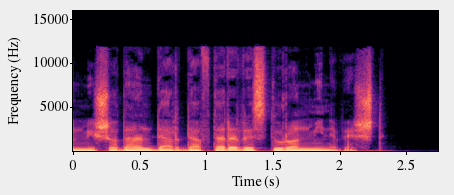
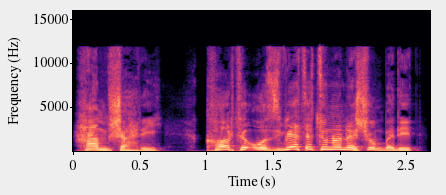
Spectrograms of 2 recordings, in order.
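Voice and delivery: much higher, stern insistence; insistent; 12 semitones higher than usual. Acted. Doorwoman demands the card again, much higher. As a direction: demand the card once more. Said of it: "زن باز گفت".

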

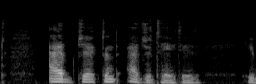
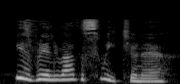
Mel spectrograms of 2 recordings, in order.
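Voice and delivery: Lenina's gushing; 13 semitones higher than usual. A narrator's reading. Lenina quoted about songster.

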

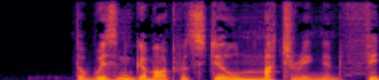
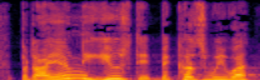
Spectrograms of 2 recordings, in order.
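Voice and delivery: loud, high angry protest; 13 semitones higher, 6 dB louder than usual. A narrator's reading. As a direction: push back hard, angry. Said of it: "said Harry angrily".

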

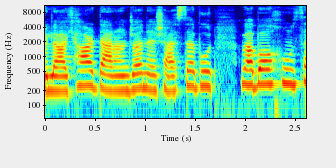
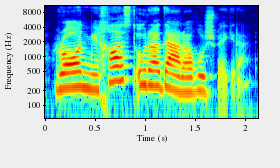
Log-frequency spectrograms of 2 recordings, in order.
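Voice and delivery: plain reading voice

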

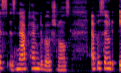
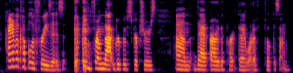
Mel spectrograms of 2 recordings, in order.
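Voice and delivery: ordinary delivery

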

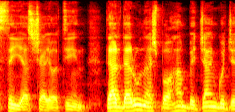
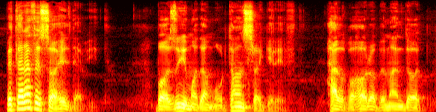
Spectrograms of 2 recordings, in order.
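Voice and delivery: usual speaking voice

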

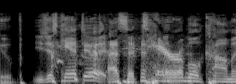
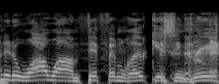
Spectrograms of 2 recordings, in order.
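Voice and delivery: put-on higher-pitched Philly accent; 3 semitones higher than usual. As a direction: lay on a thick Philly accent, as a local would. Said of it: "you know the Philly accent".

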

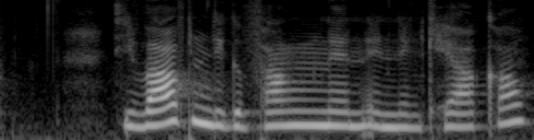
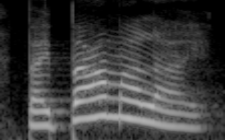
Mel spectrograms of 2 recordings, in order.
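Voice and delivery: louder, appalled question; horrified cry; 3 semitones higher, 6 dB louder than usual. A narrator's reading. Doctor learns he is at Barmaley's, horrified. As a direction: cry it out in dismay. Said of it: "rief der Doktor entsetzt".

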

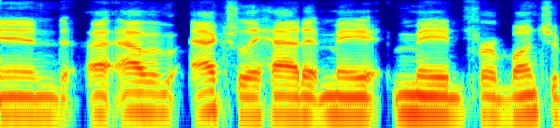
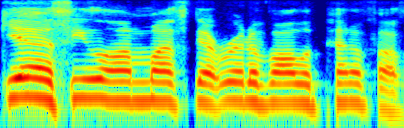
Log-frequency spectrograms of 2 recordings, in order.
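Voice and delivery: high-pitched imitation of gullible fans; mock enthusiasm; 9 semitones higher, faster than usual. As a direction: parody an easily impressed crowd, pitched way up. Mimicking gullible fans cheering.

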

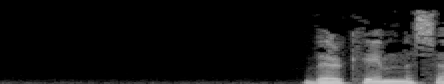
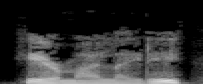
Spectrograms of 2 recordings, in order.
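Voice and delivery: awkward; 3 semitones lower than usual. Acted. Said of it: "the big man said awkwardly".

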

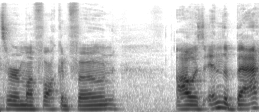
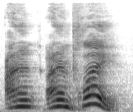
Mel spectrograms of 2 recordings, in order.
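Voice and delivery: high, loud retold confession; hammed-up panic, pitch raised; mock-distraught confession; 9 semitones higher, 5 dB louder than usual. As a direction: blurt it out as if horrified. Retold distraught confession of missing set.

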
